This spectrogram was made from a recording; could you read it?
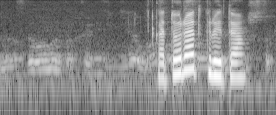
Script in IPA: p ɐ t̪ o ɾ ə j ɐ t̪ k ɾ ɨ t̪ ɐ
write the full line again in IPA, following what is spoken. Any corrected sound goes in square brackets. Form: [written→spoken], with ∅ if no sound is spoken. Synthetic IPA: [p→k] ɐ t̪ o ɾ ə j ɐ t̪ k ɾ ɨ t̪ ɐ

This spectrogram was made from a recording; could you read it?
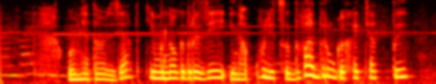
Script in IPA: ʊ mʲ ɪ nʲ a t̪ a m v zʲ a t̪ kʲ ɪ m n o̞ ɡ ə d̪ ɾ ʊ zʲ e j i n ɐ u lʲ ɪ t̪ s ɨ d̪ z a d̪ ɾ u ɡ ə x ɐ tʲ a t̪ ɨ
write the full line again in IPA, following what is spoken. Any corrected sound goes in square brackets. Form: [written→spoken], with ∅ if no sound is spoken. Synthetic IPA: ʊ mʲ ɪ nʲ a t̪ a m v zʲ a t̪ kʲ ɪ m n o̞ ɡ ə d̪ ɾ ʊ zʲ e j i n ɐ u lʲ ɪ t̪ s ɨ d̪ [z→v] a d̪ ɾ u ɡ ə x ɐ tʲ a t̪ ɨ

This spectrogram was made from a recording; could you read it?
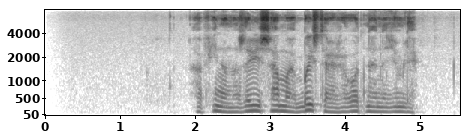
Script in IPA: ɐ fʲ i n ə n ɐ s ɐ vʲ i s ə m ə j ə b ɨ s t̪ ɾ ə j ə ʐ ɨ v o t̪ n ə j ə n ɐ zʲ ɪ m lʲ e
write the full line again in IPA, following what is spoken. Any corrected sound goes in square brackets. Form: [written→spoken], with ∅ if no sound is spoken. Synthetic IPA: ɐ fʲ i n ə n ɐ [s→z] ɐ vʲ i s [ə→a] m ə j ə b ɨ s t̪ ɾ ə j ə ʐ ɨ v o t̪ n ə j ə n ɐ zʲ ɪ m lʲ e

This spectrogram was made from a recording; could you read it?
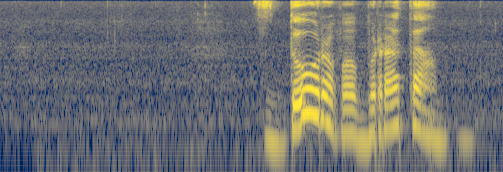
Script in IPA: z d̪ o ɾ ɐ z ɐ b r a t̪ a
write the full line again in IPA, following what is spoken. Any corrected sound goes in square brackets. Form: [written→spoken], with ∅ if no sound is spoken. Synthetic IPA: z d̪ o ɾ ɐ [z→v] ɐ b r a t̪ a

